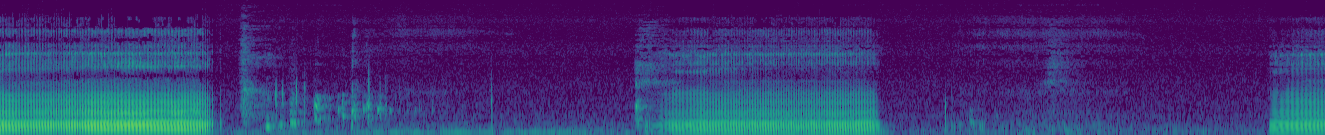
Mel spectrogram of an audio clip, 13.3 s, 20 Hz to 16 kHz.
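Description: Loud, long, fluttering snores lasting about two seconds each, one every six to seven seconds, about 9 a minute, with quiet breathing between them. Snoring.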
